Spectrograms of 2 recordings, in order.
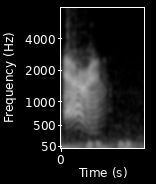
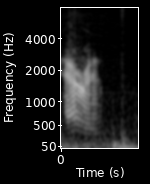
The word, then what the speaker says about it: Aaron: We could maybe say it that way as well, but it's Aaron. Only one pronunciation with two A's because one is silent, a consonant, one is a vowel.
